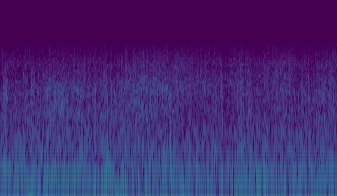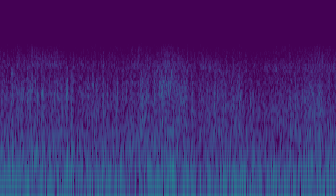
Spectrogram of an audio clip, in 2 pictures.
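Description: Wind rumbles and buffets steadily against a moving microphone outdoors.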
